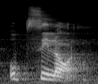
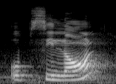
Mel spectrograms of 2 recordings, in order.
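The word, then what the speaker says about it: Ypsilon: we are moving to Y and Y is pronounced as epsilon it is safe as epsilon and for example Hyuk Hyuk V is pronounced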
